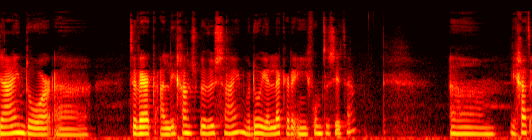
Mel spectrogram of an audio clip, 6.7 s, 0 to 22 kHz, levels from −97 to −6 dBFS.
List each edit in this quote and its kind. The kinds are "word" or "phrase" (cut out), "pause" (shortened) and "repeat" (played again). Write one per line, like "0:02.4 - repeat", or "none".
0:03.9 - word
